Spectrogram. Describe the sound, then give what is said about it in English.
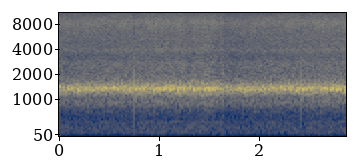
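A male cicada's loud, steady humming buzz drones on without a break, a dense noisy whine that holds the same pitch and level throughout, with no voices. “Usually, male cicadas will let out a loud humming sound. I can replay this if you're interested. This is what a male cicada might sound like.”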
